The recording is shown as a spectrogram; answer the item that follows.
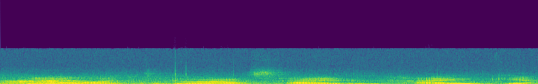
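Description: Boys' voices making drawn-out vocal sounds in a string of phrases about a second long each.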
